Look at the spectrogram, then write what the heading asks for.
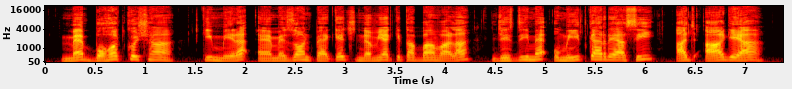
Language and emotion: Punjabi, happy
